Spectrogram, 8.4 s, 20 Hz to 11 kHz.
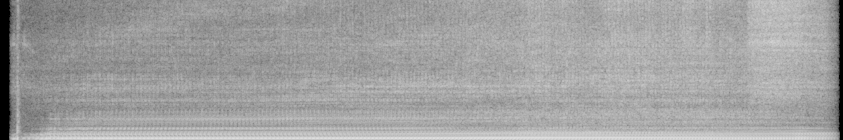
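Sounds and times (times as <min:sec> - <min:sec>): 
VW T1 accelerating slowly in gear: 0:00.1 - 0:08.4.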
